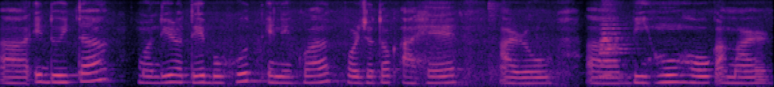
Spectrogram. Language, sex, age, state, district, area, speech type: Assamese, female, 18-30, Assam, Sonitpur, rural, spontaneous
